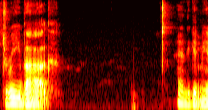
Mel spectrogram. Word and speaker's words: Stribog: you go this is the street bog that's how it's pronounced you may see some people on YouTube pronouncing it strebox but it's it's pronounced stribok I had to get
